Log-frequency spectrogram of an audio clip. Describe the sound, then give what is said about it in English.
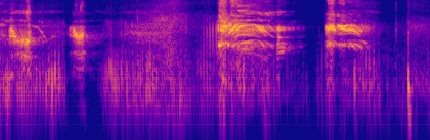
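Coughing and sputtering after a swallow of Mike's Hard Lemonade went down the wrong way. Several harsh, irregular bursts come in quick succession, choking and raspy, with no talk between them. “Ooh, that Mike's Hard Lemonade's finding its way into different parts of my throat. It shouldn't be in.”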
